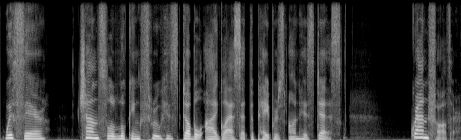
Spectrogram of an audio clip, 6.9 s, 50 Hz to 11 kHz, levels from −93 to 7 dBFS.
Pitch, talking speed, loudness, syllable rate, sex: 185 Hz, 120 wpm, -18 LUFS, 4.5 syllables/s, female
